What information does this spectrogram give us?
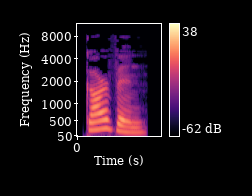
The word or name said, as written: garvyn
